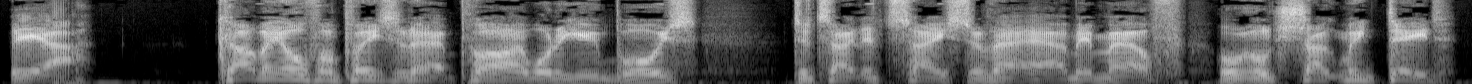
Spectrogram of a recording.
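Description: A man's voice: mid-range voice, expressive, normal speed, vocal fry, bright, forceful tone, no echo, clean studio sound, voice pushed up, exaggerated voice. A man voicing a brutish, bitter London criminal in an audiobook, growling and surly with a Cockney accent. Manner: surly, demanding. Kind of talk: audiobook character acting.

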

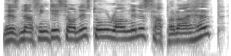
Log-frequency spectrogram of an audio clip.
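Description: An indignant old storybook mother-in-law, put on by a man, high in pitch and huffy. She pushes her challenges quarrelsomely, with some fear underneath. The recording is dry. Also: quick pace, dry recording, natural voice. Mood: challenging.

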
